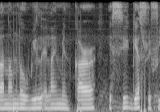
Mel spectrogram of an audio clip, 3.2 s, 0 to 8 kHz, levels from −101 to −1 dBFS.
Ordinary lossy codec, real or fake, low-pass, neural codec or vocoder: none; real; 7.2 kHz; none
